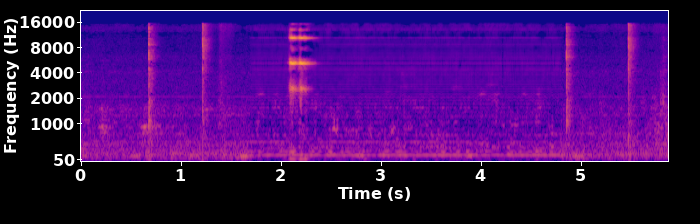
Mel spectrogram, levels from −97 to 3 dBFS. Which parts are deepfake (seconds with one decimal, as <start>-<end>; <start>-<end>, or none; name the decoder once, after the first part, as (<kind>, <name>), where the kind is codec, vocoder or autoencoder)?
1.7-4.8 (vocoder, BigVGAN v2)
